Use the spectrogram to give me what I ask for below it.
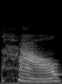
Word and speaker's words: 好: see a vocabulary with the word how pronounced as the third tone first how do you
